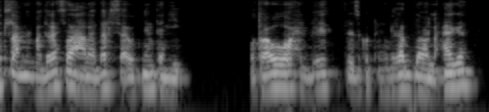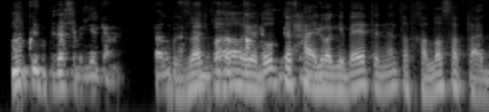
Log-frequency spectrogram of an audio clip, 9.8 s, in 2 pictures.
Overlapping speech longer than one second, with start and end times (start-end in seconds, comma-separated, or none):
6.5-8.2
